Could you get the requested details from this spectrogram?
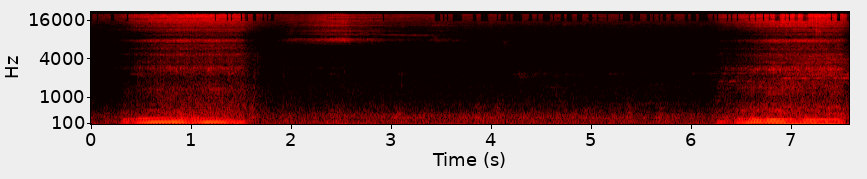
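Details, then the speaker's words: Snoring while asleep in someone's lap: two low, rattling snores about five seconds apart, with quiet breathing between them. "You do realize you're snoring. Hmm? You do realize you're snoring."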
